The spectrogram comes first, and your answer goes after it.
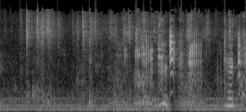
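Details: Shar Pei puppies play fighting indoors: scattered rough, noisy yelps and growls in short bursts, louder toward the end, over a steady low hum, with a person's voice briefly heard.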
